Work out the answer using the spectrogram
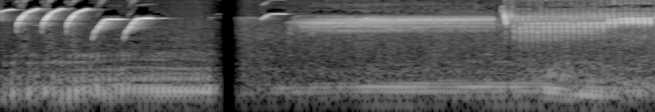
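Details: Canary, a young bird, in tutor song for silent canaries: five quick rising whistles over a low hum, a short silence, then a smooth sustained trill and a higher rapidly pulsing trill.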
